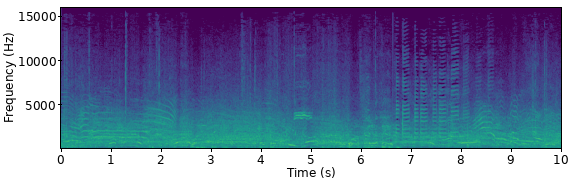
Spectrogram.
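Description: Football crowd in the stands cheering and shouting, many voices overlapping at once. About seven seconds in there is a rapid clattering that lasts about a second.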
